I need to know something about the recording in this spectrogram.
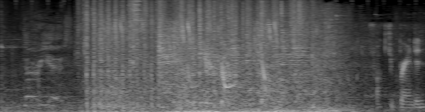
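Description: Gunfire rattles loudly.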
